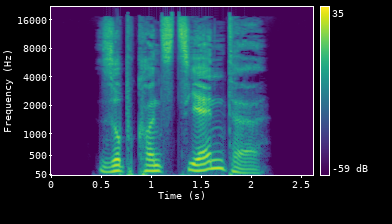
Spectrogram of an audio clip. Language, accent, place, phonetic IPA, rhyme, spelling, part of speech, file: German, Germany, Berlin, [zʊpkɔnsˈt͡si̯ɛntə], -ɛntə, subkonsziente, adjective, De-subkonsziente.ogg
- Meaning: inflection of subkonszient: 1. strong/mixed nominative/accusative feminine singular 2. strong nominative/accusative plural 3. weak nominative all-gender singular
